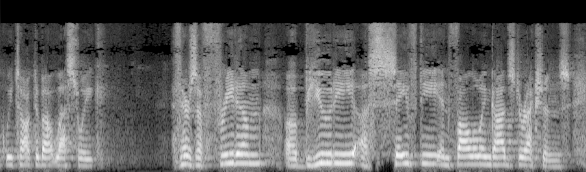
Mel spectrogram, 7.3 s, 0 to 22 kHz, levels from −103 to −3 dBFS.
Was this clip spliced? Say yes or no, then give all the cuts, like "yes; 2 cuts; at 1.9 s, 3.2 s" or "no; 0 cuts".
no; 0 cuts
